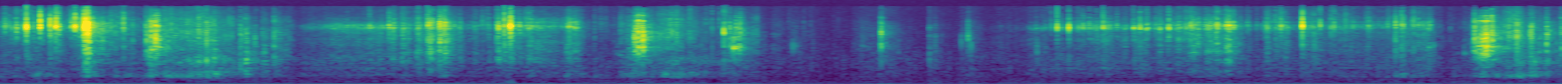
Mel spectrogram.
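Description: A utility knife with an orange handle scrapes flakes off a hand-sized, solid, dry blue soap bar held in one hand, then cuts it into small cubes. Bursts of dry, bright scraping and crisp cutting come in uneven clusters separated by short pauses. There is almost no low end, and the sound is thin and high, like tearing.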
